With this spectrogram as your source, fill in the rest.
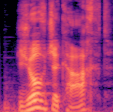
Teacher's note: in the past stem the voiced affricate causes a /v/ to appear in the indirect object prefix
